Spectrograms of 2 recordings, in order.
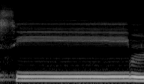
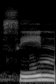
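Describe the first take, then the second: First: The word ends with a nasalized m sound. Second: The word ends with a plain n sound. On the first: The speaker calls it right. "बल्कि सीम गुन्ना" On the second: The speaker calls it wrong. "इसको हम सीन नहीं पढ़ेंगे"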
